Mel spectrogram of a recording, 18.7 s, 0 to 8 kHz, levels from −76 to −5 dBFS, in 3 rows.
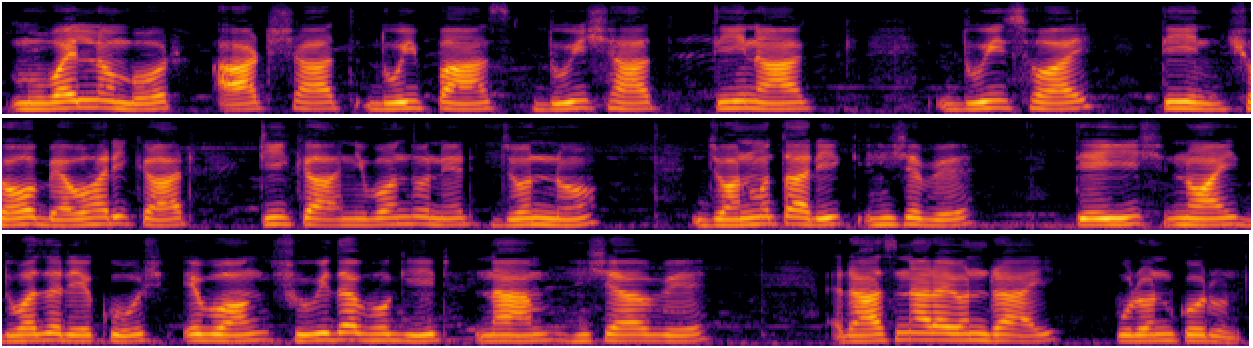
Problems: constant background noise, continuous background conversations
